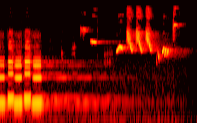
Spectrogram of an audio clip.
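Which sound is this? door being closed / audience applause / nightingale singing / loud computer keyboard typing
nightingale singing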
